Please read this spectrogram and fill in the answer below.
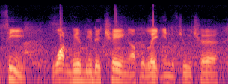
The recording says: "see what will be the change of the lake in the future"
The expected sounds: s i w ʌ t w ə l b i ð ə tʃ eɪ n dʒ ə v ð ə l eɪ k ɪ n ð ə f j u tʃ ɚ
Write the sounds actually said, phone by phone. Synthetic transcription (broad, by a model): s i w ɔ t w ə l b i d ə tʃ eɪ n ə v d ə l eɪ k ɪ n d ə f j u tʃ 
